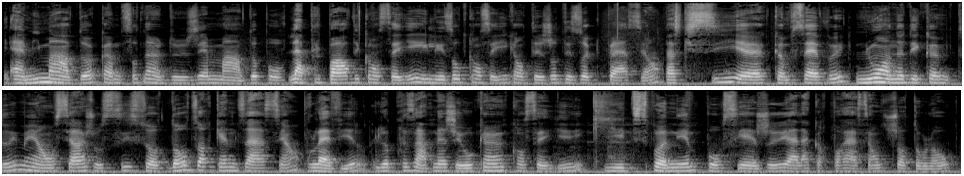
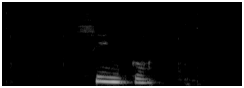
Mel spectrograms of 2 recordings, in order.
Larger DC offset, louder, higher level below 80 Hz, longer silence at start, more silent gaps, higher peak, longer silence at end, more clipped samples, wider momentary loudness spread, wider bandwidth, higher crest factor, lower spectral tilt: neither; first, -18 LUFS vs -33 LUFS; first, -48 dBFS vs -80 dBFS; second, 0 s vs 0.8 s; neither; first, 0 dBFS vs -20 dBFS; second, 0 s vs 0.9 s; neither; second, 8 LU vs 18 LU; first, over 20 kHz vs 14.5 kHz; about the same, 18 dB vs 16 dB; second, -4.5 dB/octave vs -8 dB/octave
